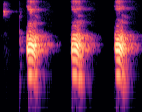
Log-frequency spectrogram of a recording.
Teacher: So, it is a mid central lax and unrounded sound. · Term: schwa sound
